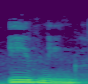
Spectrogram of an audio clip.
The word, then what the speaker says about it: evening: This E is silent. Esta E es muda. No se pronuncia. Solamente evening.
